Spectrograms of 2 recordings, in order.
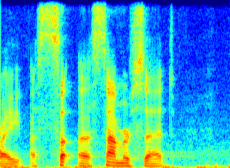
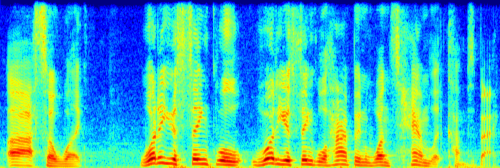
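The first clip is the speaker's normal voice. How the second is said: actor addressing audience; 5 semitones higher than usual. Retold or imitated. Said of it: "And then they're like".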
